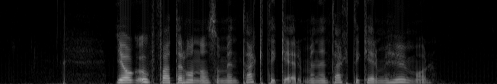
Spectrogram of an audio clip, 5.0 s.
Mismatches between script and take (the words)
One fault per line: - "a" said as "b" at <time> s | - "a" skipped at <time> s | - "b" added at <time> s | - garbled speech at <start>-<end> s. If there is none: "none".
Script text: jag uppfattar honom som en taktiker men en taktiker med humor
none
